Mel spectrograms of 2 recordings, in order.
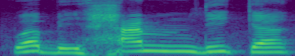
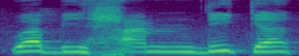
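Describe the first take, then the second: The two takes are said the same way.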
